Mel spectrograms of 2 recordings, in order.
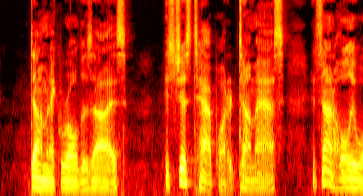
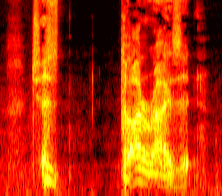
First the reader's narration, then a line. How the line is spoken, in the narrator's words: he said weakly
